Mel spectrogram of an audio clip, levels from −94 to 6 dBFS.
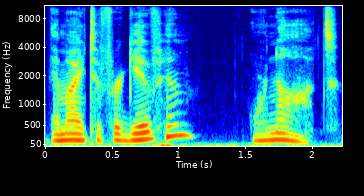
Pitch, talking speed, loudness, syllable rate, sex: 165 Hz, 190 wpm, -16 LUFS, 5.1 syllables/s, male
